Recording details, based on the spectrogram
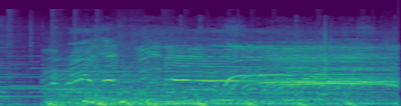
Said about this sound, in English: The protests were loud at an abortion rights rally outside the Supreme Court on Wednesday as the justices heard arguments in the court's first abortion case in four years.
